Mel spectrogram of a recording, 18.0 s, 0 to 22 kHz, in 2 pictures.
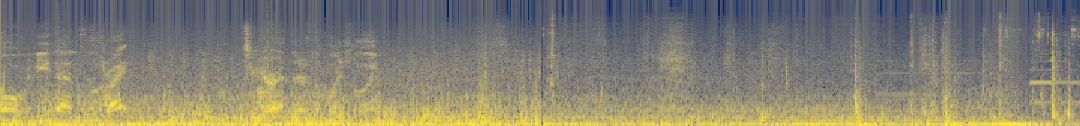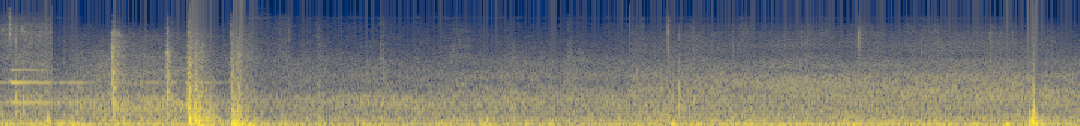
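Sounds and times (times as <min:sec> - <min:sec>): truck rumbling: 0:00.0 - 0:18.0
clunks and knocks: 0:06.3 - 0:11.3.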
